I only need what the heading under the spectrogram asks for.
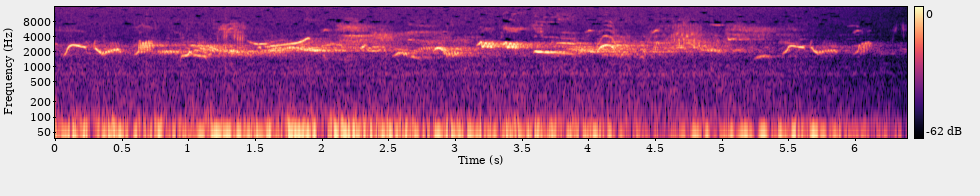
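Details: In springtime in the Eastern Woodlands, an Eastern Bluebird sings soft, warbled phrases of short rising and falling notes around two to three kilohertz, over steady low rumbling background noise.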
